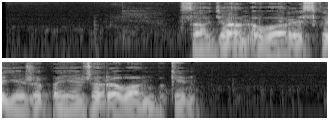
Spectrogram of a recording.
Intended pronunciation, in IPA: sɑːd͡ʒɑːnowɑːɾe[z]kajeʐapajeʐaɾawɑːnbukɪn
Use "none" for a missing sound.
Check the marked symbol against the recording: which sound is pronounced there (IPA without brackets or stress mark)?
s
